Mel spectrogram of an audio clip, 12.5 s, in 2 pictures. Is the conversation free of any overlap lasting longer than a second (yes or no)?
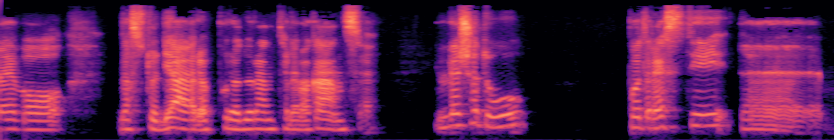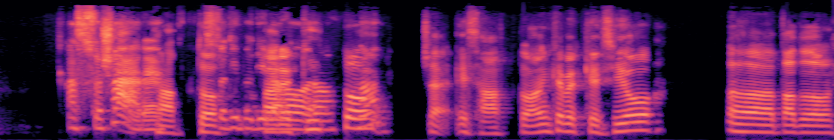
no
